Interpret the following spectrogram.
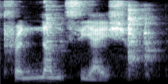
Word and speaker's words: pronunciation: it wrong as well it's not pronounced iation okay we pronounce something but when we're talking about it in this way its pronunciation pronunciation none pronunciation not pronunciation as a pronunciation teacher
